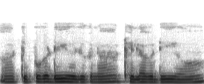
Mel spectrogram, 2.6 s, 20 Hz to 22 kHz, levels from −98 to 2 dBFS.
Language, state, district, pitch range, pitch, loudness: Santali, Jharkhand, Sahebganj, 130-140 Hz, 135 Hz, -13 LUFS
